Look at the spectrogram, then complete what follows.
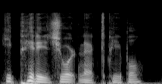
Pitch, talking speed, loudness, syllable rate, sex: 105 Hz, 185 wpm, -19 LUFS, 5.7 syllables/s, male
